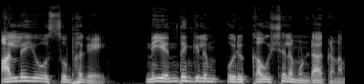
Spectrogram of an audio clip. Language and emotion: Malayalam, neutral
